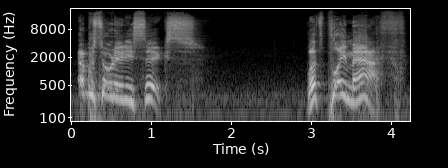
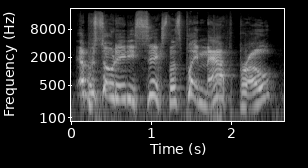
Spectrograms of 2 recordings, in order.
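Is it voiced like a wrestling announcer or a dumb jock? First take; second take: wrestling announcer; dumb jock. First: It sounds like a dramatic wrestling announcer. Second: It sounds like a dumb jock talking.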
